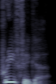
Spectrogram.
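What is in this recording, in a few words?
"prefigure", English, British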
